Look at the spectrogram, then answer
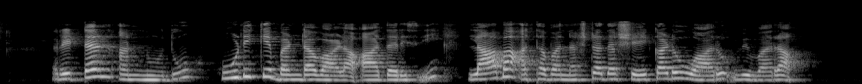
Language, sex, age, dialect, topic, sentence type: Kannada, female, 18-24, Coastal/Dakshin, banking, statement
